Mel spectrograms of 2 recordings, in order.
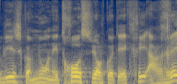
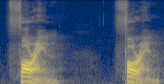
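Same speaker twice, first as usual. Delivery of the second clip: FOREIGN as loud FOR, weak en; first-syllable stress; 2 semitones lower, 7 dB louder, much slower than usual. Shown as a demonstration. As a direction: punch the start of "Foreign", let it fall. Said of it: "l'accent tonique en premier".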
